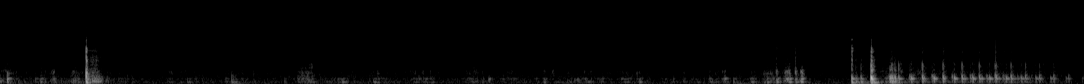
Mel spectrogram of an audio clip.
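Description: Small stainless-steel pocket adjustable wrench being worked by hand: light taps and scrapes, with one sharp click about a second in as the jaw meets the edge of the piece it grips. Near the end comes a quick, even run of clicks, about eight a second.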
